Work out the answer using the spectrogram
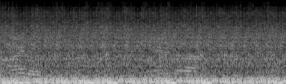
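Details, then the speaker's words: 1974 Norton motorcycle after the ignition timing was set and the idle turned up slightly. Steady, even low thump at about 800–900 rpm with no misses or knocks; sounds good. Normal idle. "All right. It sure sounds good. Yes, I agree."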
